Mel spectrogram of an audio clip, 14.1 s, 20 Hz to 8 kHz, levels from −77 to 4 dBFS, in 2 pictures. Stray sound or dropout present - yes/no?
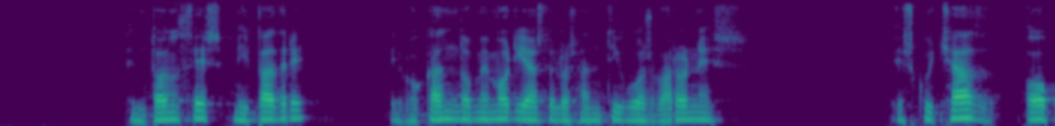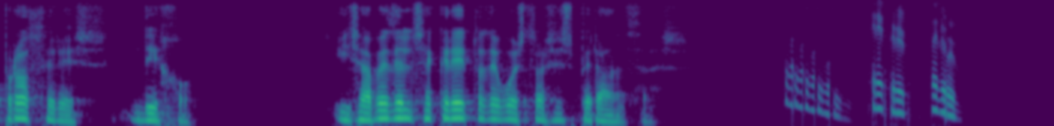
yes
